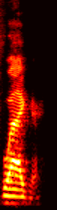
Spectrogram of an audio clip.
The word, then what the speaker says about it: Wagner: It's not like Wagner or some other pronunciation. It's Wagner, right? – Siri would disagree with me, but it's Wagner.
